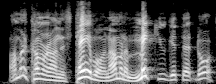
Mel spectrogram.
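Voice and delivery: loud, fast, hammed-up threat; mock angry threat. Shown as a demonstration. Threatening Mike over the door, mock fury. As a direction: storm at him like you'll make him.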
